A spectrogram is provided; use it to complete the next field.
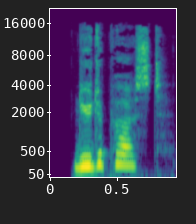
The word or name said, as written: lyttepost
